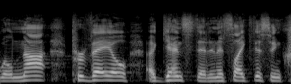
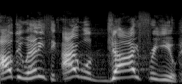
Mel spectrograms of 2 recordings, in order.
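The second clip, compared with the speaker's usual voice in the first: mock, loud, high, chest-puffing boastful bravado; 9 semitones higher, 5 dB louder than usual. Retelling a disciple's bold promise to die for Jesus: imitating chest-puffing bravado. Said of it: "a dude puffing out his chest".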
